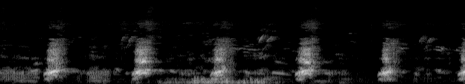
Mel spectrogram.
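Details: Village desi dogs fighting in India: loud harsh barks repeated roughly every 0.8 seconds, each a short burst with a strong tonal core, with a lower rough growl between the third and fourth barks and faint human speech.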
